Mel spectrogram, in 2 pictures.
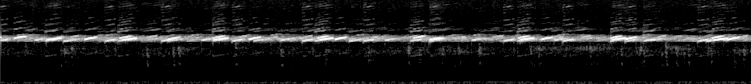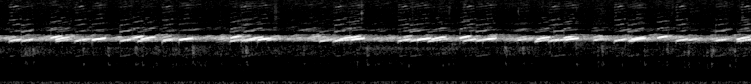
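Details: Dusk in spring in Ontario, Canada, where a crowd of frogs keeps up a continuous chorus of brief, high, upward-sliding peeps layered over one another, with a low rumble beneath.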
